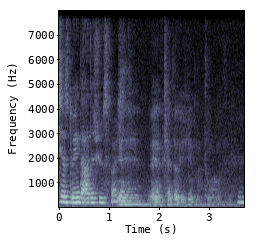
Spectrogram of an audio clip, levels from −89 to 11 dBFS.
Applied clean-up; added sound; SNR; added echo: none; none; none; none.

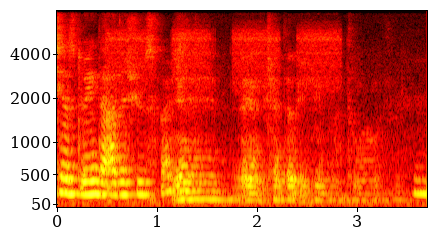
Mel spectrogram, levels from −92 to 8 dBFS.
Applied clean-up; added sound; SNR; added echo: none; Guitar; 20 dB; none.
